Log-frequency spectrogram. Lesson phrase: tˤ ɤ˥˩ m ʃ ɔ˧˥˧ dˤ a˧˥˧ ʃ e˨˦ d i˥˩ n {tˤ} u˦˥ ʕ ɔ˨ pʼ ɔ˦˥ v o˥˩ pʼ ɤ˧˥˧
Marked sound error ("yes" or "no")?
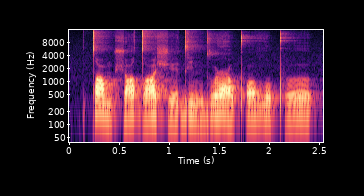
yes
